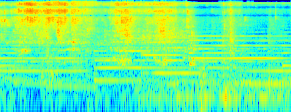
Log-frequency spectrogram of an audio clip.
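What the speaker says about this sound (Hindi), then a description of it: "तो हम इसमें पानी भर के रख देंगे" Tap water runs steadily and loudly into a dirty pan being left to soak before going into a dishwasher, a continuous close rushing that holds for the whole stretch.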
